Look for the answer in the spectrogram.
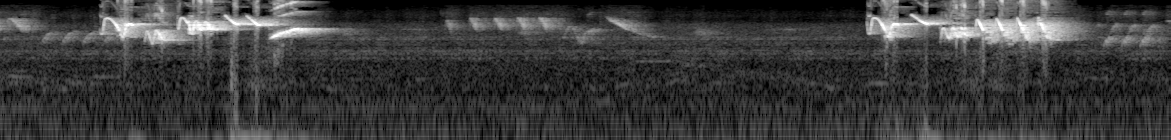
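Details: Yellow-fronted canary lure song to provoke rival birds. Two loud, tumbling bursts of high chirps and fast trills are separated by about three seconds of faint twittering.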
